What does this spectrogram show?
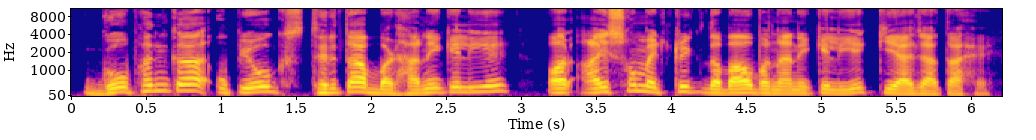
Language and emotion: Hindi, neutral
